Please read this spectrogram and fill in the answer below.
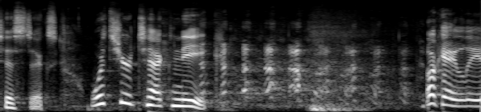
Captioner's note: all laughing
